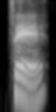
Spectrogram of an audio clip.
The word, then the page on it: fare: Indian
